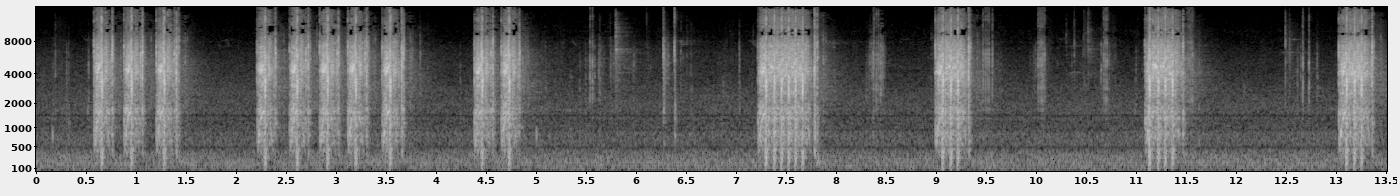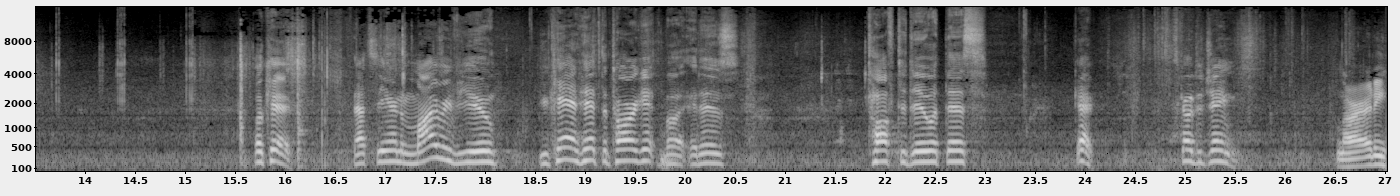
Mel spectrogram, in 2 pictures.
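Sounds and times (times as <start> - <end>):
airsoft rifle firing: 0.6 - 1.6, 2.2 - 5.0, 7.2 - 8.0, 9.0 - 9.6, 11.1 - 11.7, 13.0 - 13.6.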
